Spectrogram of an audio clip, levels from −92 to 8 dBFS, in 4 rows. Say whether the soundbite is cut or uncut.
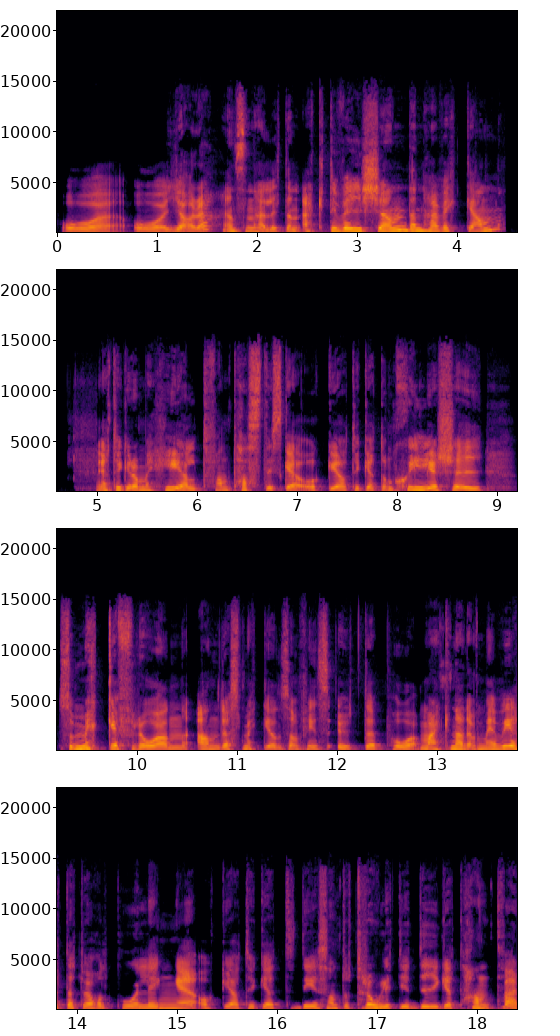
cut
